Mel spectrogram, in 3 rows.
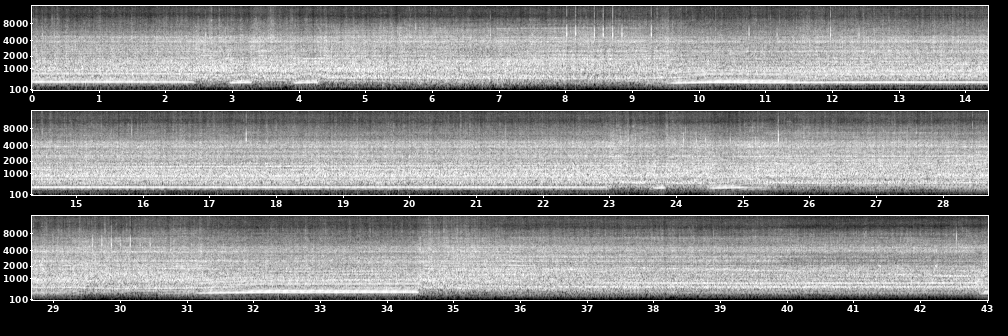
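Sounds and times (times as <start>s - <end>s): small engine running: 0.0s - 43.0s.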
